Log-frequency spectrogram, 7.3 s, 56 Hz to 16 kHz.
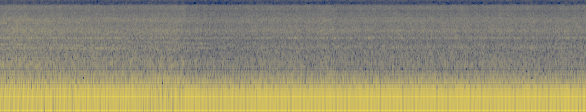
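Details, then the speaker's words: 1985 Monte Carlo, single-turbo 4.8 with 4L80E, hot, restarted after fixing a loud exhaust leak under the header wrap: deep, steady idle with even firing and no ticking or puffing; now quieter, normal idle. "Oh, that sounds a lot better. Like before, it was loud. Now it's toned down, but it sounds better."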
